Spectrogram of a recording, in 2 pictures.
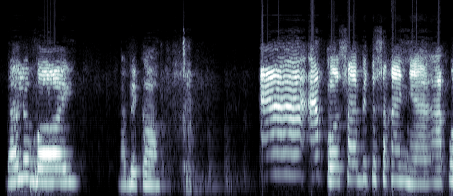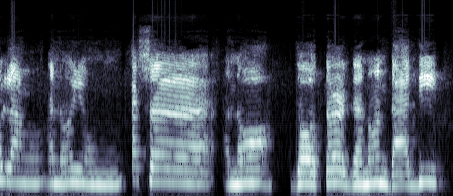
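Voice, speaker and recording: A woman's voice: on the high side, fairly even intonation, measured pace, bright, forceful tone. A woman telling funny stories in casual chat and laughing often. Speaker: guest.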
